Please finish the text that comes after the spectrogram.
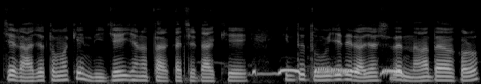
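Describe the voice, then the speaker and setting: A woman's voice: mid-range voice, fast, natural voice. A woman voicing a young daughter bird in a cartoon, urging her mother on. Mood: anxious. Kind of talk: cartoon voice acting. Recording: very noisy track with clicks.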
